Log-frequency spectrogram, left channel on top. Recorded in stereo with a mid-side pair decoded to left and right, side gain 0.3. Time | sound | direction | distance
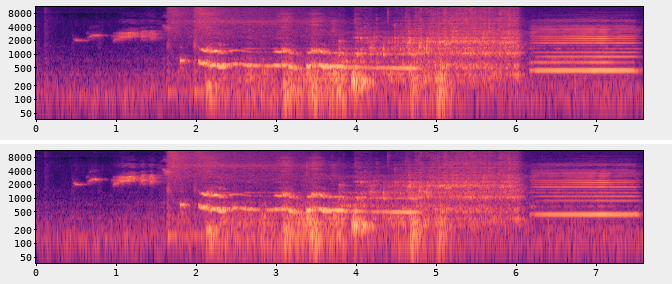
0.5 | a bird | 65° right | 2.5 m
1.8 | crying | 25° left | 5 m
3.8 | a toilet flushing | 50° left | 1.6 m
6.2 | a violin | 55° left | 5 m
